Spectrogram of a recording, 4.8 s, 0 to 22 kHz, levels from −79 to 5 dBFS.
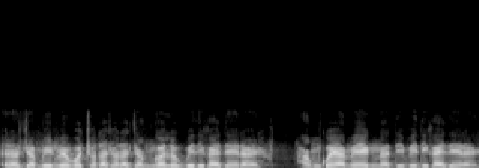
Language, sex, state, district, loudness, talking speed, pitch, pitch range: Hindi, male, Arunachal Pradesh, Lower Dibang Valley, -15 LUFS, 290 wpm, 220 Hz, 215-225 Hz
